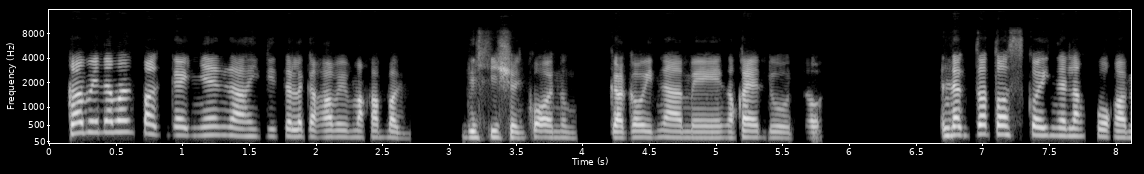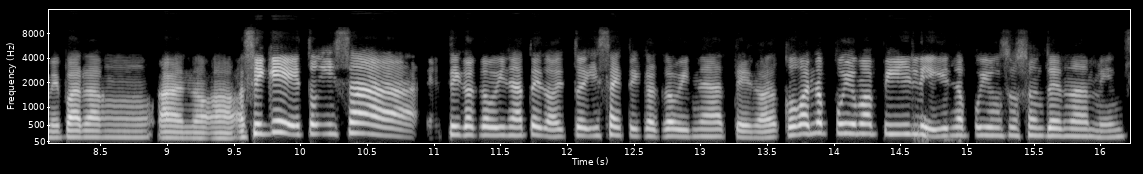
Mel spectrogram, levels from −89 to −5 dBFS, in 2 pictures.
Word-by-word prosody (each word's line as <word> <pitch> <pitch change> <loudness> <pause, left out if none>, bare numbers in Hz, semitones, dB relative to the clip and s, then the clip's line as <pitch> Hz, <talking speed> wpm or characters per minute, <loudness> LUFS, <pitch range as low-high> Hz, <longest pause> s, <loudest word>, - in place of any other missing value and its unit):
Kami 290 +3 +4
naman 315 +1 +4
pag 265 -3 +2
ganyan 230 +1 -1
na 205 -2 +2
hindi 195 0 -12
talaga 190 -2 0
kami 180 +1 0
makapag-desisyon 170 0 -3
kung 175 -1 +2
anong 160 -2 -11 0.2
gagawin 170 +1 +1
namin 160 -1 -1
o 160 - -2
kaya 170 -1 +4
luto. 155 -1 -6 0.9
Nag-totoss 235 +2 +2
coin 220 -2 +1
na 210 - +1
lang 205 -1 0
po 190 - +1
kami 170 -1 +1
parang 175 -1 -1
ano, 155 -1 +1
ah, 150 +1 -1
o - - +1
sige 270 -2 +6
itong 260 0 -1
isa 265 +2 +1 0.6
ito 165 +9 -9
gagawin 230 -1 +1
natin, 225 -1 0 0.2
itong 220 -2 -1
isa 220 +1 -1
ito - - -6
gagawin 195 -1 -2
natin, 195 -3 -2
o - - +1
kung 230 +4 +2
ano 280 +2 +2
po 275 0 -2
yung 270 0 +2
mapili 255 -5 -1
yun 210 - -4
na 225 - -1
po 225 +1 -5
yung 220 -1 -4
susundan 215 -1 -3
namin. 190 -2 -4
200 Hz, 180 wpm, -22 LUFS, 170-230 Hz, 0.9 s, sige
